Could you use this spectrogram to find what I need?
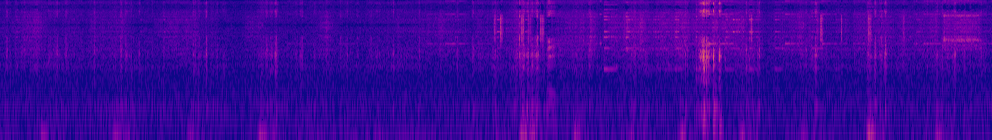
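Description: Dogs rustle through dry grass.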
